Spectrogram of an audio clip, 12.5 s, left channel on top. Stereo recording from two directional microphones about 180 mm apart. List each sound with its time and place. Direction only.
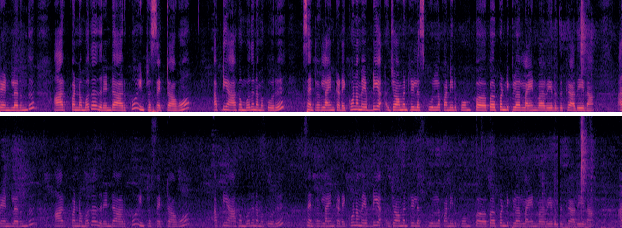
0.0 s a woman's voice: 45° left (ahead or behind)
